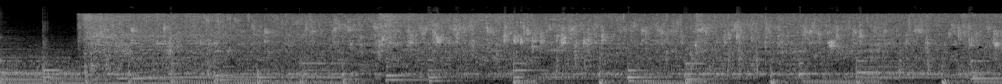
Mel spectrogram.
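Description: Ground spice paste sizzling in hot cooking oil in a wok, starting suddenly about a second in as the paste hits the oil and carrying on as a steady hiss.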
